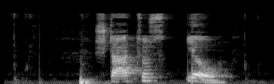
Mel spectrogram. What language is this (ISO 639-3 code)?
deu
